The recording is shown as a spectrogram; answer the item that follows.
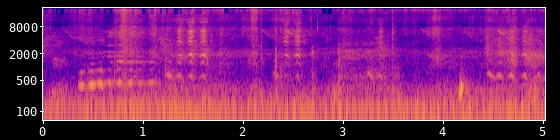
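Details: Black Bengal goat on a farm giving a wavering, harmonic bleat early on, followed by fainter bleats over steady low rumble.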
